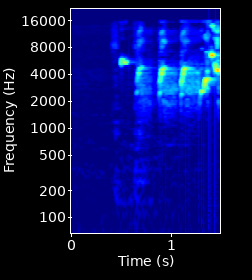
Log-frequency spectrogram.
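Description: A goldfinch-canary mule sings a quick run of bright, twittering trills and chirps.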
